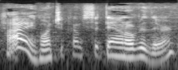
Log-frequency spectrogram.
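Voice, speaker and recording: Higher-voiced man hosting a live show. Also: very animated, fast, darkish tone. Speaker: show host. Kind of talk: casual live stage hosting. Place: theater stage before an audience. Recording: live stage show with crowd noise.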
